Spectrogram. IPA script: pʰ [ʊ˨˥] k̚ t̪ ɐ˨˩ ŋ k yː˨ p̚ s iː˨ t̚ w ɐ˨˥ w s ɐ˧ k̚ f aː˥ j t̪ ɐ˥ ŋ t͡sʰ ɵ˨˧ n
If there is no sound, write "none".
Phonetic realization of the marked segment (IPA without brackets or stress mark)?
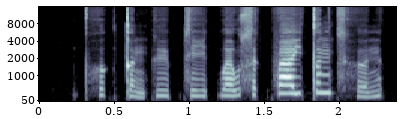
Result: ʊ˨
